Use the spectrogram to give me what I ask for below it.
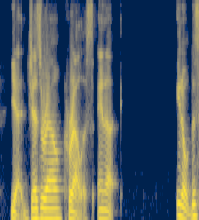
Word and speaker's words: Jezreel Corrales: opener you got uh ryo valenzuela versus uh gerzell corrales so make sure i'm pronouncing this correct yeah jezreel corrales and uh you know this is uh ryle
